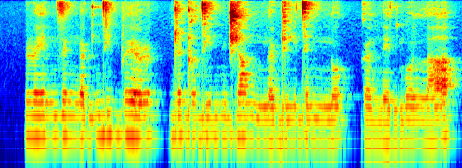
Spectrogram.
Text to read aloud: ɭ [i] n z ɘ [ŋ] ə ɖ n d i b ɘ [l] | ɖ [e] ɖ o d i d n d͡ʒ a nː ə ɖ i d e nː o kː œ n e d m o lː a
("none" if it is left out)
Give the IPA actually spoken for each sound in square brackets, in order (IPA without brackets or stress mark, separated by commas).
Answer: e, ŋ, ɭ, e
